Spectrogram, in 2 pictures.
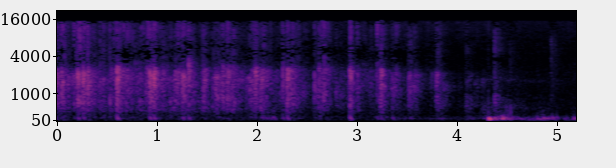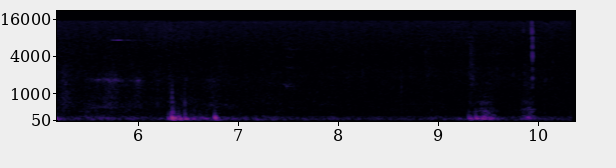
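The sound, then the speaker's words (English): A crowd claps for roughly four seconds, a dense patter of many hands that quickly thins out, followed by a few scattered low thumps and near silence. The audience is applauding a high school student as he comes up to share his testimony. “if we can give him a round of applause as he comes up to share.”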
